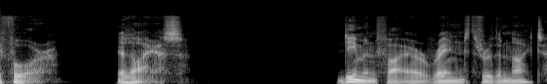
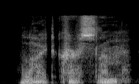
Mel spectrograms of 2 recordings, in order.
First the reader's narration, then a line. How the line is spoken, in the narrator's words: he mutters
